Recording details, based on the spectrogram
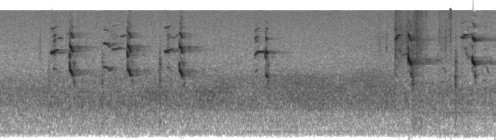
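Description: Peregrine falcon giving sharp, high chipping notes, singly or in quick pairs about every half second, with a steady hiss behind them.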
